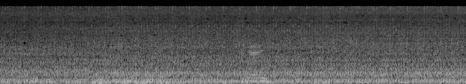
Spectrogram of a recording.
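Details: 2007 Nissan Altima SE sedan, 3.5 engine with 6-speed manual, came in running and driving; steady, even idle hum with no miss, knock or tick, engine idling cleanly, normal idle.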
